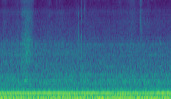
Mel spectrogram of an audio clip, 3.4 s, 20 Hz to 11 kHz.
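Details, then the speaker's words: 1988 Ford F150 with the 5.0 V8 and manual transmission, exhaust heard from outside with no throttle: deep, steady V8 rumble holding a fast idle; idle too high, smells rich, headers tick early. Cause unknown. "well I say it does it's still high but uh so the exhaust sounds like maybe you tell anything from that"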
